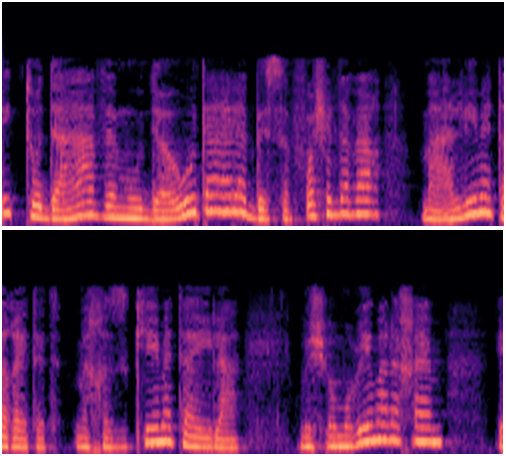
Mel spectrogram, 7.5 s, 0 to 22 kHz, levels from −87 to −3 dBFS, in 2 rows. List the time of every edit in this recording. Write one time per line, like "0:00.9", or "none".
none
